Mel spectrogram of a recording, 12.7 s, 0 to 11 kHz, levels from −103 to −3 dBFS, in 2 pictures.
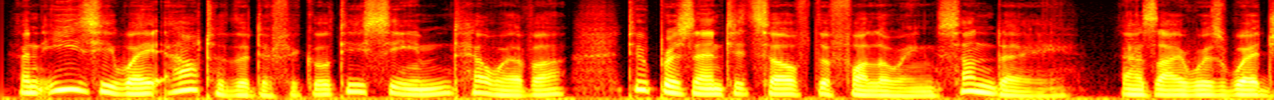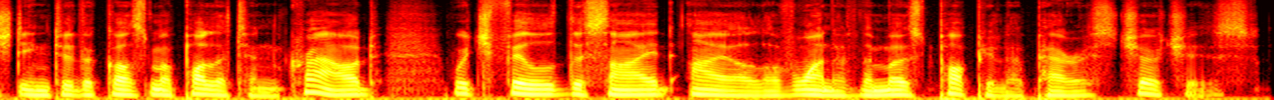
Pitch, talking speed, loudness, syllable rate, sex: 125 Hz, 170 wpm, -18 LUFS, 5.3 syllables/s, male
